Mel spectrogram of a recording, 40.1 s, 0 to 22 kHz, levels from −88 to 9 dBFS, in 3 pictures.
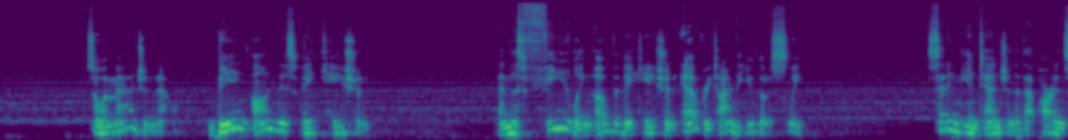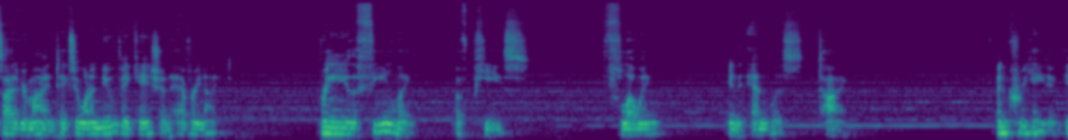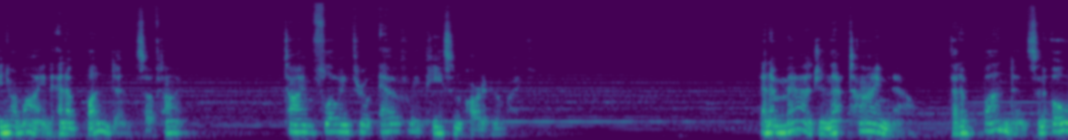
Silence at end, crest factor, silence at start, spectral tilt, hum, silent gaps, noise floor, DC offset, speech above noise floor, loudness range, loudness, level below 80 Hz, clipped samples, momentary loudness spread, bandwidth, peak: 0 s; 24 dB; 1.1 s; -6.5 dB/octave; none; none; -68 dBFS; under 0.1%; 39 dB; 9 LU; -29 LUFS; -72 dBFS; under 0.1%; 15 LU; 19 kHz; -6 dBFS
